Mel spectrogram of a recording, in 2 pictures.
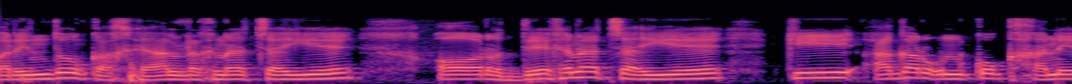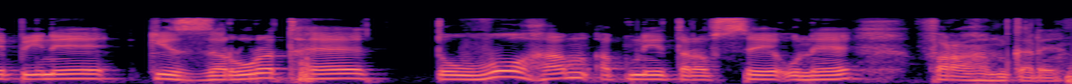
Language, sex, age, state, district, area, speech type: Urdu, male, 18-30, Uttar Pradesh, Ghaziabad, urban, spontaneous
